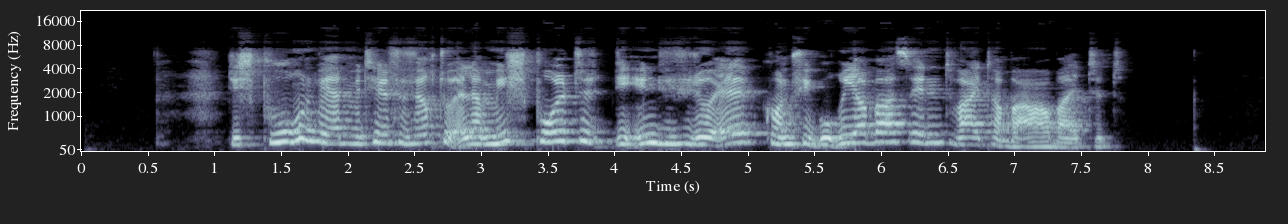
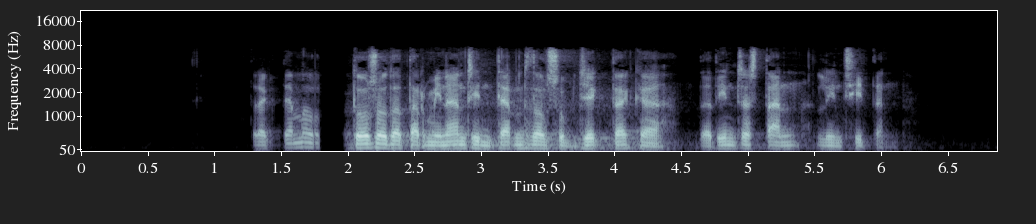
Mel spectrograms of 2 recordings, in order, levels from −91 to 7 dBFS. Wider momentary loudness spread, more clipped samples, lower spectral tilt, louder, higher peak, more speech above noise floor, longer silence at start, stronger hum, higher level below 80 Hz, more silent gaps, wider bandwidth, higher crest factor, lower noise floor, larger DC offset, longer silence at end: second, 5 LU vs 12 LU; neither; about the same, -3 dB/octave vs -4 dB/octave; first, -13 LUFS vs -19 LUFS; about the same, 0 dBFS vs -2 dBFS; second, 51 dB vs over 72 dB; second, 0.85 s vs 1.3 s; neither; second, -58 dBFS vs -48 dBFS; neither; first, 9.4 kHz vs 7.8 kHz; about the same, 14 dB vs 18 dB; second, -64 dBFS vs under -90 dBFS; neither; first, 1.1 s vs 0.85 s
